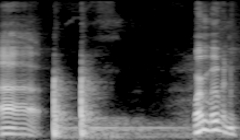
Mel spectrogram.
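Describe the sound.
Two sharp knuckle knocks on a hollow fake-wood desk, distinct, spaced about a quarter second apart and ringing briefly, with a voice talking just before and after.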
